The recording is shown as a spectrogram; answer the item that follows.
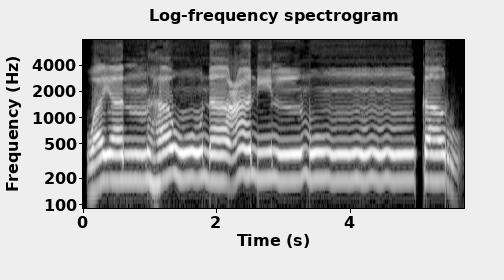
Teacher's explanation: Tapi kalau kita berhenti, ra ni akan dimatikan. So bila ra mati, sebelumnya baris atas, maka ra ini perlu dibaca dengan tebal. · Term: sukun arid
